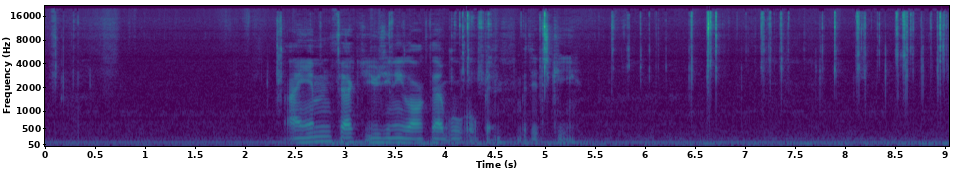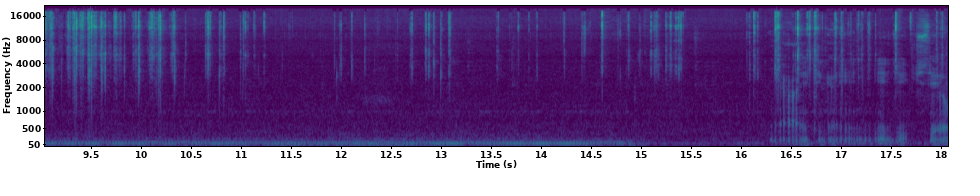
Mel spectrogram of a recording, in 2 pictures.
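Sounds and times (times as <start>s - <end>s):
steady low hum: 0.0s - 18.0s
lock pick clicking and scraping: 4.0s - 11.2s, 11.9s - 15.4s.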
